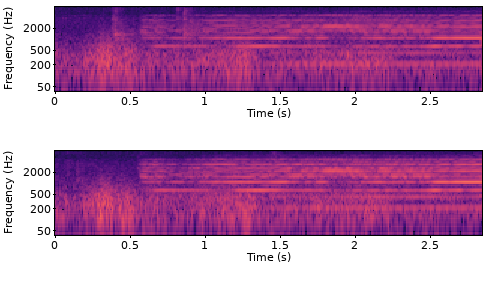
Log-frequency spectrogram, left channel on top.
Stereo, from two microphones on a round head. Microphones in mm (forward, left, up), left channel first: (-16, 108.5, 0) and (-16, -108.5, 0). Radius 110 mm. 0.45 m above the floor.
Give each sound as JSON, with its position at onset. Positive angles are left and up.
{"t": 0.6, "sound": "a violin", "side_deg": -20}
